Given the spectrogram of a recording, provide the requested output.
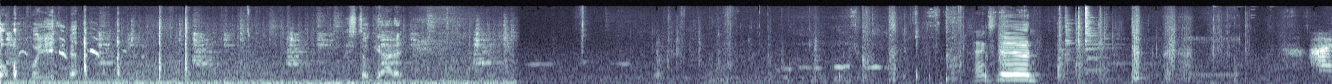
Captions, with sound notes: [coughing] Oh, yeah! Still got it. [whistling] Thanks, dude! [line ringing]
